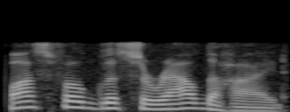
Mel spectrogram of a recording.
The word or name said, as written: phosphoglyceraldehyde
